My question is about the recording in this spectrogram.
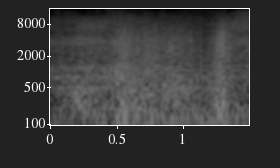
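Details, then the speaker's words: Kioti CK2610 tractor rear tire being ballasted with RV antifreeze: soft steady hiss with a couple of louder puffs as air is bled from the tire valve to make room for more fluid; normal. "Well, we are making good progress. I'm bleeding the air now out"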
